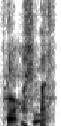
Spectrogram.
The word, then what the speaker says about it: Paxo: Paxo, but Paxo. Paxo. I don't think it's right to say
